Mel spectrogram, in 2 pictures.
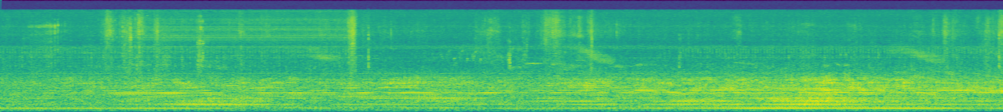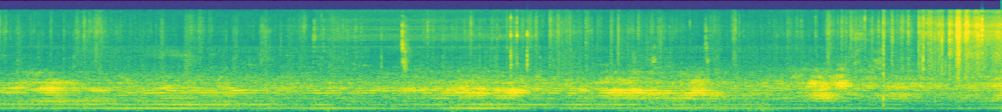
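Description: A steady low engine drone, with a person's voice at times in the second half.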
